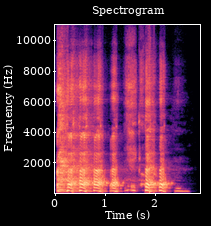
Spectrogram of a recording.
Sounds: Laughter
